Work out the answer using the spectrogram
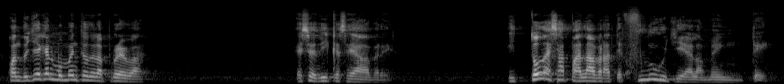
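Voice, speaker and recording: A man, a pastor, preaching a sermon to his congregation. He swings from soft asides to loud, emphatic bursts and puts questions straight to the listeners. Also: high voice. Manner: addresses the congregation directly with questions. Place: church sanctuary.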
